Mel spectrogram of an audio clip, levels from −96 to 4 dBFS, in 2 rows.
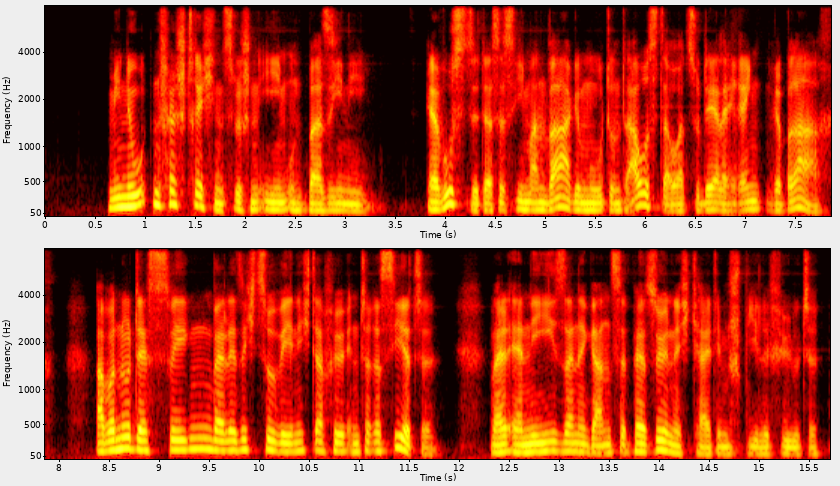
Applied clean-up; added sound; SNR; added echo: neural mask model DeepFilterNet 3.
